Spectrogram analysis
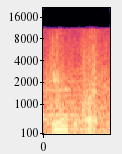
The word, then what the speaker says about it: Aloy: It's pronounced Aloy.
